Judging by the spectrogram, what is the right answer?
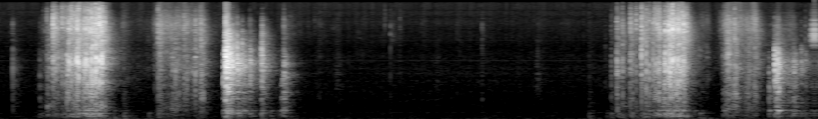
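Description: Tarot cards shuffled by hand in bursts of riffling and sliding, two close, loud runs separated by a few seconds of near silence, with no talking.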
